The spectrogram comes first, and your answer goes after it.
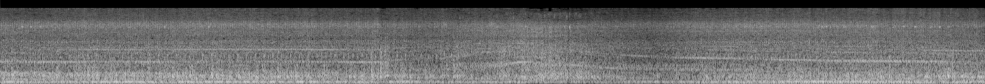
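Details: Subaru WRX (Saab-badged) idling with a rough, gritty grind from the transmission area that began after drifting in snow. Loosened main flywheel bolts snapped the set screws holding the flywheel bearing surface, lodging fragments that dented the rear crank surface.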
